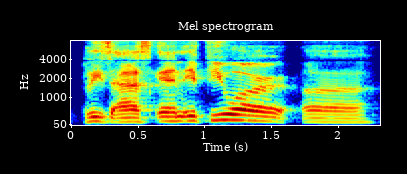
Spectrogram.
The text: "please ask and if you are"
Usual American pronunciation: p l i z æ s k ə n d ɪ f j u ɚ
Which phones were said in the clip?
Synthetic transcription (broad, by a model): p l i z æ s k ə n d ɪ f j u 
